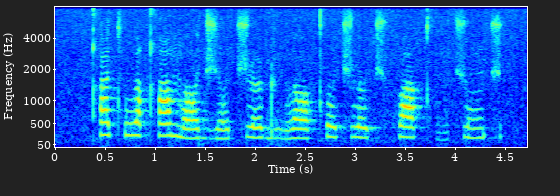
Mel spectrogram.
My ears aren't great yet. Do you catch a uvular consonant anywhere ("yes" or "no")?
yes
